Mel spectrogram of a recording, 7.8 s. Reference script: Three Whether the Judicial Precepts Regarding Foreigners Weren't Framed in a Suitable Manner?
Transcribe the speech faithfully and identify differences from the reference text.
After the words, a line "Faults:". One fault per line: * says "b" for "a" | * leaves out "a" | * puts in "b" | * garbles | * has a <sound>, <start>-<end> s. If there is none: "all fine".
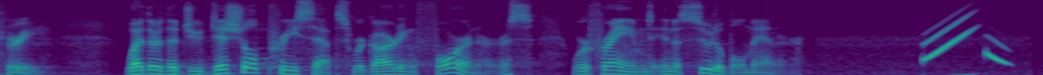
Three Whether the Judicial Precepts Regarding Foreigners Were Framed in a Suitable Manner?
Faults:
* says "Were" for "Weren't"
* has a chirp, 6.9-7.6 s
